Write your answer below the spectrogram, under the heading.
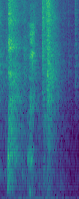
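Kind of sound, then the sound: animal, dogs barking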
